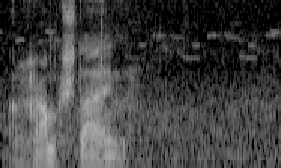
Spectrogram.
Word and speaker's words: Ramstein: So there's once more Ramstein, or as the Americans pronounce, Ramstein.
